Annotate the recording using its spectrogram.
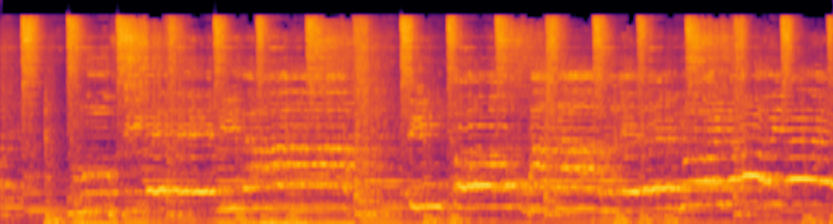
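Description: Live gospel worship music: a singing voice through the church sound system over a band with a steady beat.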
